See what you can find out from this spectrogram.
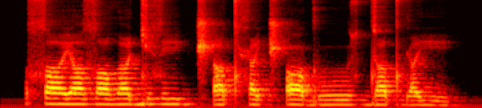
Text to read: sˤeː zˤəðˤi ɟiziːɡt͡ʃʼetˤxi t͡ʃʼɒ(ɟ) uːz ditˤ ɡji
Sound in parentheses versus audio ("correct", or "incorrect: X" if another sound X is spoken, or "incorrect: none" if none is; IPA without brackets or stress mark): incorrect: ɡ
